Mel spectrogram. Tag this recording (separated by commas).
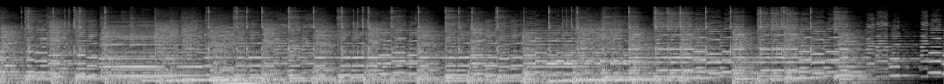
Music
